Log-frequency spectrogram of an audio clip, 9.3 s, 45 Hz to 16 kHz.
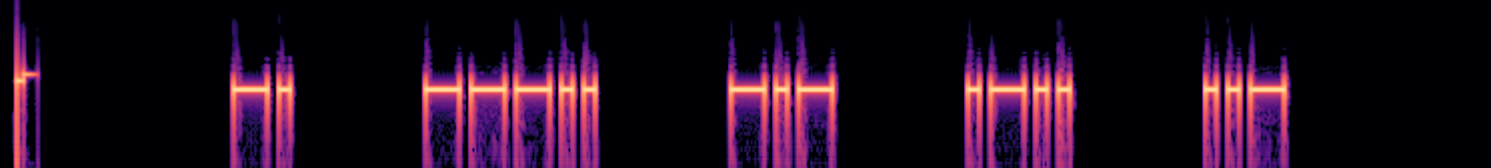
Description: Morse code, heard as a keyed tone, about 17 wpm, spaced as for 8 wpm, 700 Hz. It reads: N8KLU
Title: USA Call Signs - 5 Characters - 4x Character Spacing - 17wpm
